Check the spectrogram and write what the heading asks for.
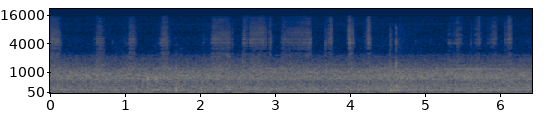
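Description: Bristle brush scrubbing oil paint onto stretched canvas: a run of short, irregular scratchy strokes, a few a second, over a steady low background hum.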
